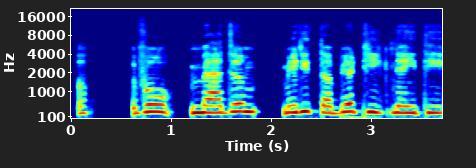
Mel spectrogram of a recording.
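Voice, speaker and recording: A woman's voice: on the high side, level tone, slow, mellow, no room sound, clean studio sound, voice pushed up. A woman voicing a shy, timid schoolgirl who speaks hesitantly.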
